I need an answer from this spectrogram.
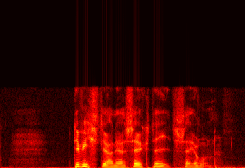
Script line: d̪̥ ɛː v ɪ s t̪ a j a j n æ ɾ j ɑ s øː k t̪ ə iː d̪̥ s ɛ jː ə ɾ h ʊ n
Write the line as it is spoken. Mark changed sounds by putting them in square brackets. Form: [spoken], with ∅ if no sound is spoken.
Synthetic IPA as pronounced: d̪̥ [ɛ] v ɪ s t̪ [ə] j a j n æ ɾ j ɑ s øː k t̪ ə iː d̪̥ s ɛ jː ə ɾ h ʊ n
